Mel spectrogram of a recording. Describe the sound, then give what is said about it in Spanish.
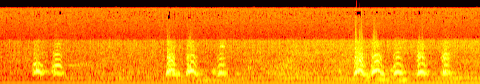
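Dogs bark close by on a cold evening in rhythmic bursts: two barks, then three, then a run of about six. The barks sound over a steady low hum, with no talk. “Los ladridos de los perros ahora más cerca.”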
